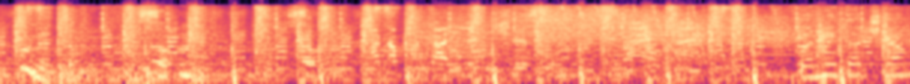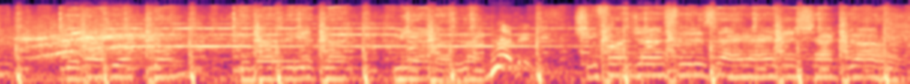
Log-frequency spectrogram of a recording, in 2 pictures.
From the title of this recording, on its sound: THE DEN NIGHTCLUB HALIFAX LIVE AUDIO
